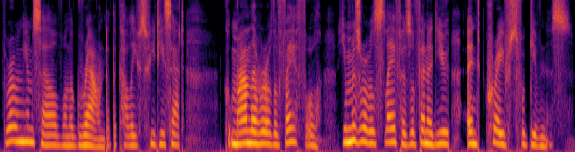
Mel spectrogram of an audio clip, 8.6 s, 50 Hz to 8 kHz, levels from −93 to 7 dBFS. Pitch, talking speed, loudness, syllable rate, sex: 215 Hz, 165 wpm, -17 LUFS, 5.4 syllables/s, female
